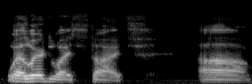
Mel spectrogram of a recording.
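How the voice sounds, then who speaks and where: Gravelly low-voiced man telling his story. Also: slow pace. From Guyana. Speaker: guest author and poet. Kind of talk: casual interview talk.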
